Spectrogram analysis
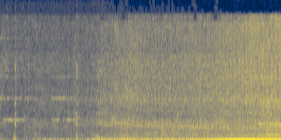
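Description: A low engine rumble of a passing vehicle builds in loudness, with a couple of faint clicks early on and no animal voice.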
